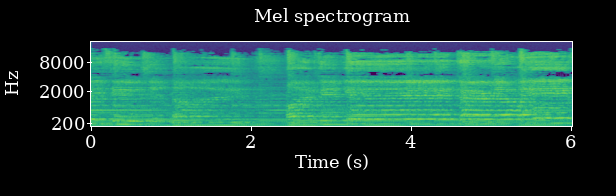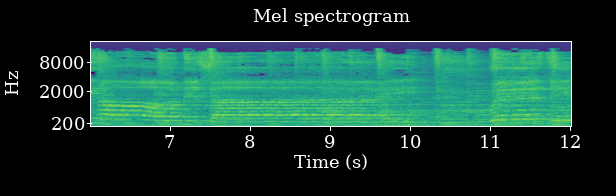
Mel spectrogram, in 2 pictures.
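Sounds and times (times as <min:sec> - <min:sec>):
acoustic guitar: 0:00.0 - 0:12.0
man singing: 0:00.0 - 0:12.0
piano accompaniment: 0:00.0 - 0:12.0.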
